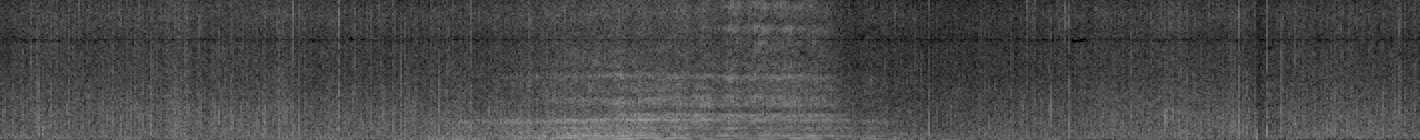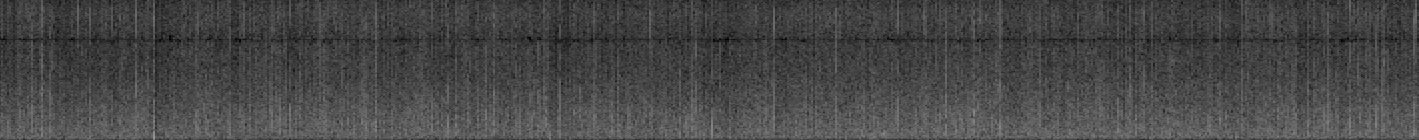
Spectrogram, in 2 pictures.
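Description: Steady rain falling on the street. About five seconds in, a motor vehicle passes, its engine rising in pitch and then fading by about eight and a half seconds. A few single sharp ticks stand out later.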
